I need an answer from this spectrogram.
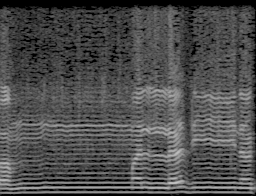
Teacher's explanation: huruf mim yang bersabdu mestilah wajib dibaca dengung dengan kadar dua harakat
